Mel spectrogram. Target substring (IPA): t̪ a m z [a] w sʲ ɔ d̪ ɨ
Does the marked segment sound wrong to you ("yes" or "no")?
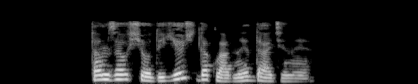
no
